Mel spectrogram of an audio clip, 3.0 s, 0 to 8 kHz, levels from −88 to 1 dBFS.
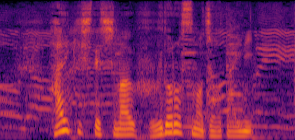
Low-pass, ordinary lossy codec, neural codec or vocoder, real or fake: none; none; none; real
